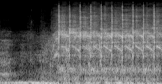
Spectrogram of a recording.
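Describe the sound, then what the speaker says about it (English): A Surge gel blaster toy gun fires eco-friendly gelatin gel balls in a rapid, steady rattling burst that starts abruptly and runs continuously at close range, with no talking over it. "Now with the gel blaster surge, these gelatin in here are actually eco-friendly, so super safe."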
